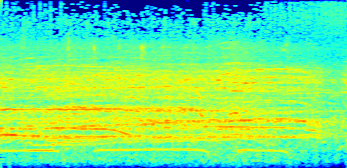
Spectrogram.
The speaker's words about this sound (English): Baldwin crowd's going to be loud. We're going to go quiet for Lewis Blakeman's free throws.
